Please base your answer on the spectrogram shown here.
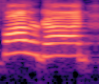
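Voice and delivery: booming, high-pitched imitation of praying; loud prayer. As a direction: call out loudly in prayer. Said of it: "he'd be talking all loud and shaking his head".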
